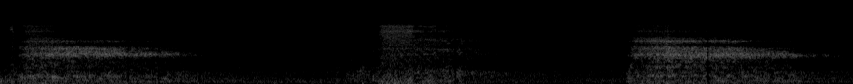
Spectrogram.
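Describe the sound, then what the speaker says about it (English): Three long breaths during a yoga practice, each a slow, steady rush of air through the nose and mouth, spaced a few seconds apart, close and fairly soft, with no talking. "Same long inhales, long exhales."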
